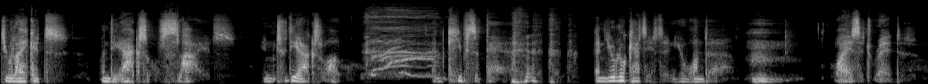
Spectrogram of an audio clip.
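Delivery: put-on ASMR-style voice. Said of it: "Oh my gosh, the accent".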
